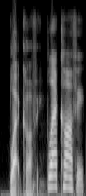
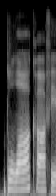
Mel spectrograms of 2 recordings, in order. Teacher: Might become blah coffee. The K sound softens or almost disappears. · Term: consonant-to-consonant linking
